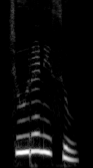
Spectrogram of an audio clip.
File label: "ಚೂರಣಿಸು", Kannada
